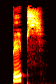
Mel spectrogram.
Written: bebs

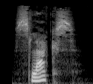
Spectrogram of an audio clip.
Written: slags

